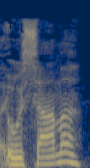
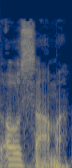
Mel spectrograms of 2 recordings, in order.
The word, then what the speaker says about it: Osama: Usama. Did he go with the Usama? Well, Fox is Fox loves saying Everyone else is Osama.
